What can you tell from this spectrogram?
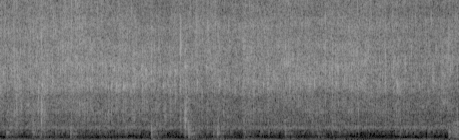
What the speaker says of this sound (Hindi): आपने जब इसको स्टर फ्राई करना है बिल्कुल लो पे नहीं होनी चाहिए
